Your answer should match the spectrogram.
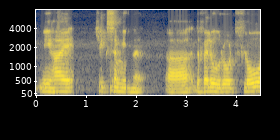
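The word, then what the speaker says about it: Mihaly Csikszentmihalyi: I'm reminded of this book by, it's a difficult to pronounce name, Mihai Csikszentmihalyi, the fellow who wrote Flow and then Creativity, which is a brilliant book.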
